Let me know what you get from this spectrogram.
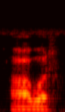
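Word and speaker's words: hour: यहाँ पे इसके साथ जहाँ पे एच साइलेंट हो और ए से शुरू हो, जैसे कि एन आवर, ऑनर, ऑनेस्ट। ये सारे वॉवेल्स जैसे अ से ही शुरू हुए लगते हैं। यहाँ पे एच साइलेंट होता है, इसीलिए यहाँ पे हम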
